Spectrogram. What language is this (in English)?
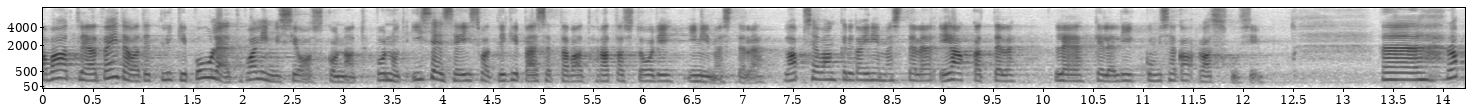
Estonian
